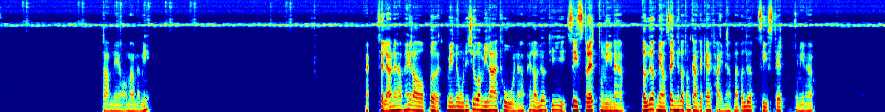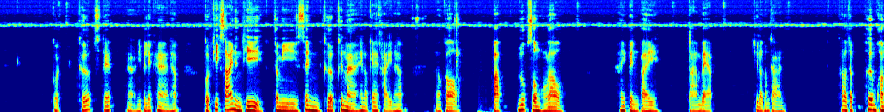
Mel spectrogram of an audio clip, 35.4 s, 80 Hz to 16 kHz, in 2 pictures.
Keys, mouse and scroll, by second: 0.3 ctrl+click, 1.4 ctrl+click, 7.3 click, 12.7 shift+middle click, 12.7 scroll down 1, 18.8 click, 25.9 KP_3, 26.5 KP_3, 28.9 KP_1.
